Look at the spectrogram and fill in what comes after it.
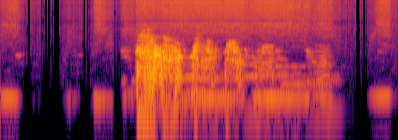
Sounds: Throat clearing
